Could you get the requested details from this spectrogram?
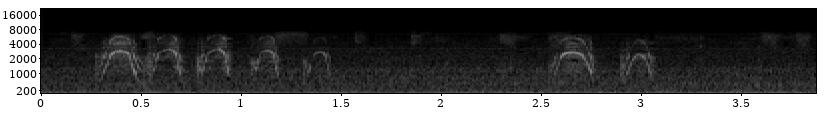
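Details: Royal albatross filmed by a New Zealand conservation nest camera on 24 July 2020, afternoon, as the father comes home: a fast run of five bright arched yelps, pause, then two more, over low wind noise.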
